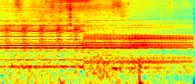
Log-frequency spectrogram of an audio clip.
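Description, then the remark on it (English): A steady, droning electronic hum from an MRI scanner during a brain scan, with layered tonal lines holding constant throughout and a single brief low thump near the end. No one speaks. “There's like a constant, like, you know, kind of like hum thing.”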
